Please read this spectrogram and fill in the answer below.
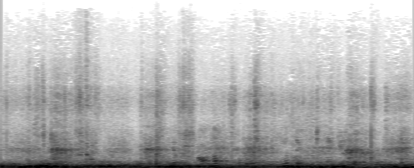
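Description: Indistinct voices of people talking at a distance, over a low steady background.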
